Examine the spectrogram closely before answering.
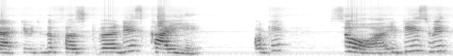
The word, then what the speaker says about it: cahier: In some word it gives a pronunciation also. Cahier, Kaye. cahier, Can you hear it? Yes, Miss. Yes, it's kaye.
